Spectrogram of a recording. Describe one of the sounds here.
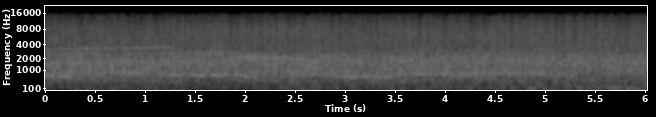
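Voices in the crowd cheer and whistle.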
